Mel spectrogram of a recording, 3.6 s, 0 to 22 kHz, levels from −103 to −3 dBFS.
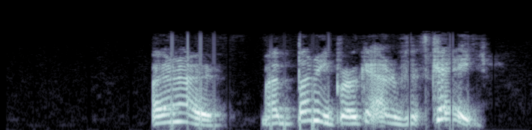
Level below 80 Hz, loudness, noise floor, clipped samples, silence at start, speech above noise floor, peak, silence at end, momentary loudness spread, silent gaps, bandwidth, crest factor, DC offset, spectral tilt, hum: -52 dBFS; -16 LUFS; -84 dBFS; under 0.1%; 1 s; 69 dB; -2 dBFS; 0.35 s; 8 LU; none; 7.6 kHz; 16 dB; under 0.1%; -5.5 dB/octave; none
